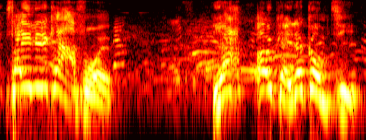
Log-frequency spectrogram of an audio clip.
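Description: A man with a very high, bouncy voice works a crowd of children as a festival clown. He shouts out questions and jokes with them. It is recorded in the open air with the kids' noise behind him. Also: wildly swooping pitch, measured pace. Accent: Dutch. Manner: playful, shouting to the crowd, teasing. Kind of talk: lively clown patter for children. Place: outdoor festival stage.

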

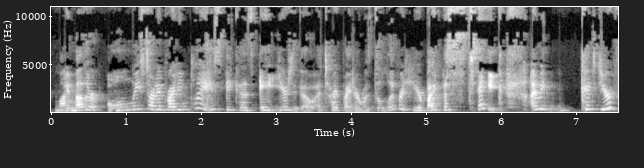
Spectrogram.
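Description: A young woman playing a heartbroken heroine in a stage monologue, pleading haltingly with tragic sorrow, torn and earnest. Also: high voice, lively intonation. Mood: anguished pleading. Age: young adult. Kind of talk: dramatic theatre monologue. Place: small plain room, indoors. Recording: distant mic, faint room noise.

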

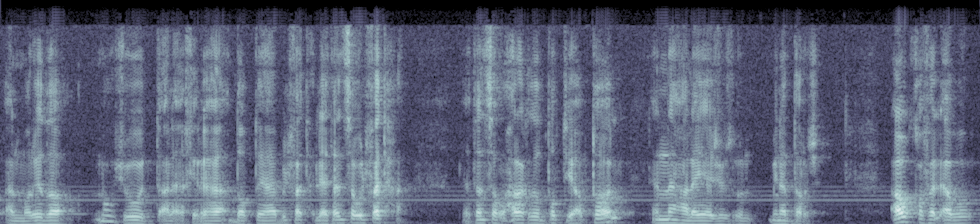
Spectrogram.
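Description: A man's voice: mid-range voice, dark tone. A man teaching a primary school grammar lesson, encouraging pupils and praising them by name. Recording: muffled lo-fi recording.

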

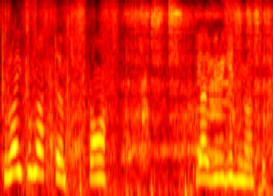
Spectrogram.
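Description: A woman giving casual commentary while playing a mobile game, excitable and trash-talking the enemies. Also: sits high, takes it slowly, heavy background noise. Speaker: mobile gamer. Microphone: phone screen recording.

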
